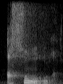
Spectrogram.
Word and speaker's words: azul: Or let's take the word assul. Okay? Ends in an L. So that's outside of our general rule. So stress falls on the last syllable or daughter.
